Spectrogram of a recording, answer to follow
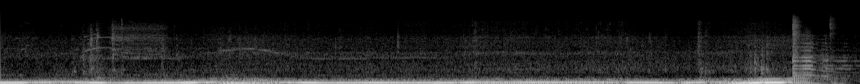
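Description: A Jeep Cherokee XJ plow rig's engine running as it reverses away from a snowbank and turns, heard as a loud, steady low rumble.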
